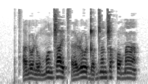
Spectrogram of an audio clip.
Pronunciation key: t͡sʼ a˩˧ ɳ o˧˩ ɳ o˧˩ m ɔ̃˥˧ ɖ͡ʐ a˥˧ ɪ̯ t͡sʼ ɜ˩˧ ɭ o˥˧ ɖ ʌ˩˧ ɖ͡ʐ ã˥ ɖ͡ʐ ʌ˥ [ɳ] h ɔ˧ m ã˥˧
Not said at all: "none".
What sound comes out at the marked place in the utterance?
none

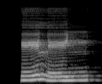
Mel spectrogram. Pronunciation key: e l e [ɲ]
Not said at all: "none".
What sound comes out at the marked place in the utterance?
ɲ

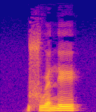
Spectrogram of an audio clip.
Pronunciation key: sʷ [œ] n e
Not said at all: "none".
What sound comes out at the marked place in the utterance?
æ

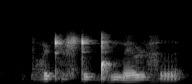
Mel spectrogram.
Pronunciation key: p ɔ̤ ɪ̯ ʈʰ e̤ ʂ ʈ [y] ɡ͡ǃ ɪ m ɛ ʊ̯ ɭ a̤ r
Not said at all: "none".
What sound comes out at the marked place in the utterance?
i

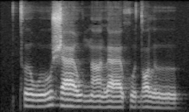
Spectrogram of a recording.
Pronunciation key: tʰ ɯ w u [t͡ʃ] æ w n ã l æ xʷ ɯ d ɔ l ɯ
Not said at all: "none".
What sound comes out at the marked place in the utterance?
ʒ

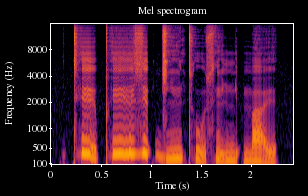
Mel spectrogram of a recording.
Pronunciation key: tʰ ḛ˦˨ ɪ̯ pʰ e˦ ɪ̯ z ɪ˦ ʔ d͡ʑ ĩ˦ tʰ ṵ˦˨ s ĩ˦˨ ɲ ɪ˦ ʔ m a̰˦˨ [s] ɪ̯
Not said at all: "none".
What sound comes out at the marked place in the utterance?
none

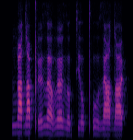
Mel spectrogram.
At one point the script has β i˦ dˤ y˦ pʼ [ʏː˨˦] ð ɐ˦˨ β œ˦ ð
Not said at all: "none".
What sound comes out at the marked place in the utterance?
ʏ˨˦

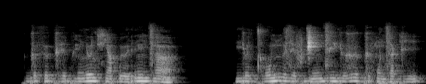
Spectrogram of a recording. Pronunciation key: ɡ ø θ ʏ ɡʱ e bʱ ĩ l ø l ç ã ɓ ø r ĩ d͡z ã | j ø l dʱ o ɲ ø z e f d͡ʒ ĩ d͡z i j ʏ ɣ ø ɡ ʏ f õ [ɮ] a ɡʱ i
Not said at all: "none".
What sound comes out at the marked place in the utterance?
d͡z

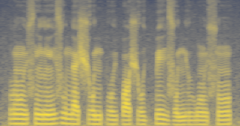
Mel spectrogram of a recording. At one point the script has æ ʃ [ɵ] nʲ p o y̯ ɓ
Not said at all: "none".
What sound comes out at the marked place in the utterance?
o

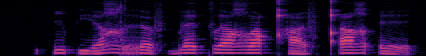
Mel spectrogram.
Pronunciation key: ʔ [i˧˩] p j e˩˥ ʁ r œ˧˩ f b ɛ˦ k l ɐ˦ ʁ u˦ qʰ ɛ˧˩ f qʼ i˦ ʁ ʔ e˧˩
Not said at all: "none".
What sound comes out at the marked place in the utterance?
i˧˩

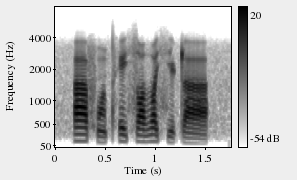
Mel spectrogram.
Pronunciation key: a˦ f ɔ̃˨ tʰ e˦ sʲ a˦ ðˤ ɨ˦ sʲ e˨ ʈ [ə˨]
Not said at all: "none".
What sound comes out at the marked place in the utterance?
a˨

